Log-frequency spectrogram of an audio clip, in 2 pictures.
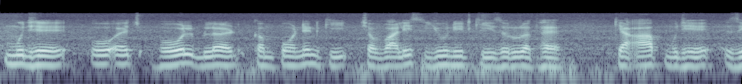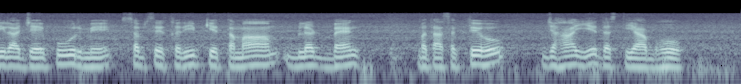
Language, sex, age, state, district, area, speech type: Urdu, male, 18-30, Delhi, South Delhi, urban, read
